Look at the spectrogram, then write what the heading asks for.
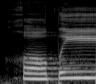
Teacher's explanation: Hamzahnya a terdapat pada kata khati'atan. Maka huruf to ini dipanjangkan, boleh 4, boleh juga 5 harokat. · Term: mad wajib muttasil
